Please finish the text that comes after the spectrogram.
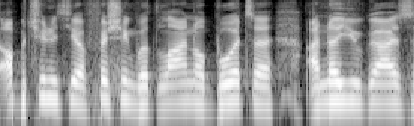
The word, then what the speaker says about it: Botha: of fishing with Lionel Botha. I know you guys, in South Africa, we pronounce it Botha, so not Botha.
